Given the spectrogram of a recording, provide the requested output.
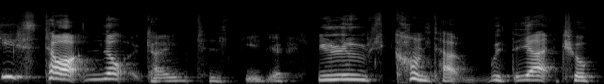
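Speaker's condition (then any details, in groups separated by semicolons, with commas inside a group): Cerebral palsy; frequent loss of balance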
